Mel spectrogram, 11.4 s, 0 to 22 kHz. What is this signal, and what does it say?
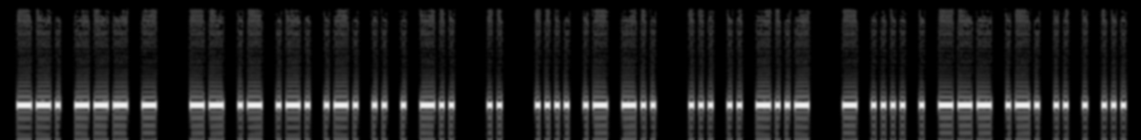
Morse code, heard as a keyed tone, about 25 wpm, 1000 Hz. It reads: GOT MARRIED I HAD SIX THEORIES
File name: qotdfiles / 25wpm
